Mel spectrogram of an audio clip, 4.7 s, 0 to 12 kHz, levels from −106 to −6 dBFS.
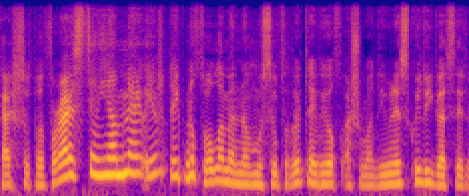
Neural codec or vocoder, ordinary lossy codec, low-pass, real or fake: codec, 16 kHz in and 24 kHz out, 0.4 kbps, LongCat-Audio-Codec, four codebook decoder; Opus, 64 kbps; 10.8 kHz; fake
